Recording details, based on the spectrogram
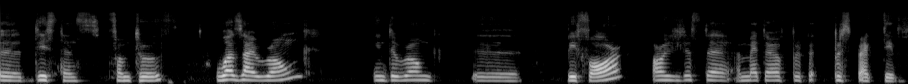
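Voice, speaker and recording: A woman's medium-pitched voice, very slow and fairly even in intonation, with a dry, close sound and no echo. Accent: non-native. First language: not English. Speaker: audience member asking a question. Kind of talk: question in live Q&A. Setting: Clubhouse audio room. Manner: halting.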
